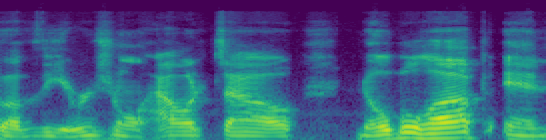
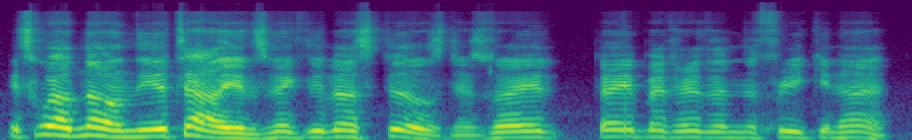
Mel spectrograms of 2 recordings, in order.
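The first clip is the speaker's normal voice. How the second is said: mock Italian mobster; 4 semitones higher, 4 dB louder than usual. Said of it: "both sound like Super Mario".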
